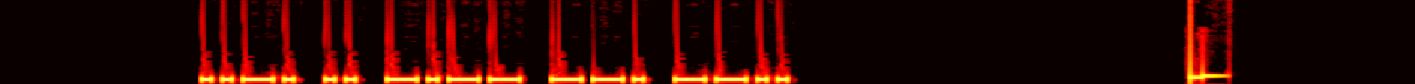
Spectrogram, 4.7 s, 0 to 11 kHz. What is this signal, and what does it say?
Morse code, heard as a keyed tone, about 34 wpm, 700 Hz. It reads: FIYGZ
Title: Code Groups - 5 Letters - 35wpm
